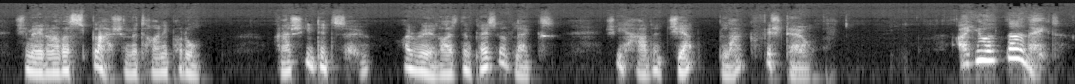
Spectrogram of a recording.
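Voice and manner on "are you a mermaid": gasped, very high and loud. The narrator, noticing the creature's fishtail, asks her: gasped. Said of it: "I gasped".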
